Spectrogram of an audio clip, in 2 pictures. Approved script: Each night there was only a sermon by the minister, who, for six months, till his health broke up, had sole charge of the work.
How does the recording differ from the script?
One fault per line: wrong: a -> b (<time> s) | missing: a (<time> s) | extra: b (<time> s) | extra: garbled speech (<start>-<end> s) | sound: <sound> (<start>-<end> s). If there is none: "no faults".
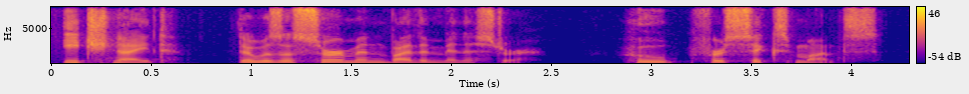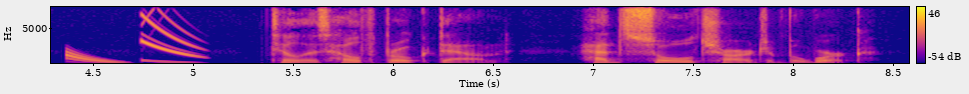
missing: only (1.1 s)
sound: chirp (4.4-5.1 s)
wrong: up -> down (6.2 s)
